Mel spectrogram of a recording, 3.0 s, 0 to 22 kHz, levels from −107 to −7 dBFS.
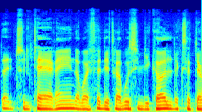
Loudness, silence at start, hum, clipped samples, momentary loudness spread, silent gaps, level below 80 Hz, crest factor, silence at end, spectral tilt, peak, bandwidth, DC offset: -27 LUFS; 0.05 s; none; under 0.1%; 5 LU; none; -54 dBFS; 16 dB; 0 s; -6.5 dB/octave; -10 dBFS; 11.5 kHz; under 0.1%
